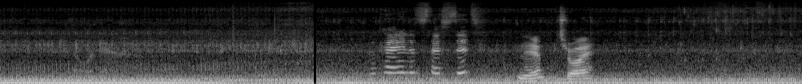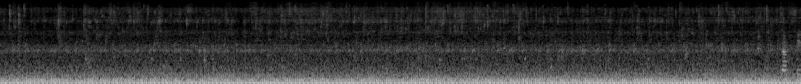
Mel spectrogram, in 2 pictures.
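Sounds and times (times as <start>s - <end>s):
diesel engine idling: 0.0s - 16.0s
water running from tap: 3.8s - 16.0s.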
